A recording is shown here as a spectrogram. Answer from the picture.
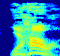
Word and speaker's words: Yahweh: The name Jehovah, translated in the Lashon Kodash, is pronounced Yahweh.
